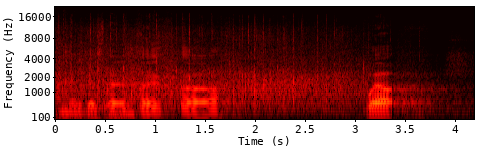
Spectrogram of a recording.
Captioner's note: clapping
